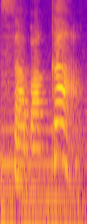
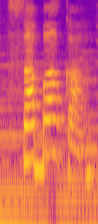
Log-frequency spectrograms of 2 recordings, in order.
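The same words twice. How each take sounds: First: The stress is on the last syllable. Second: The stress is on the second syllable. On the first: "si el acento estuviera en la última letra A" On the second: "tiene un acento en la A intermedia"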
